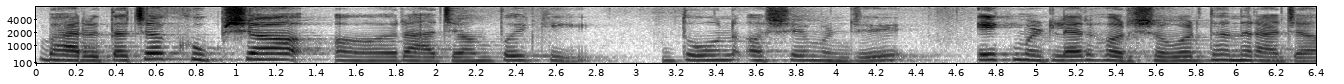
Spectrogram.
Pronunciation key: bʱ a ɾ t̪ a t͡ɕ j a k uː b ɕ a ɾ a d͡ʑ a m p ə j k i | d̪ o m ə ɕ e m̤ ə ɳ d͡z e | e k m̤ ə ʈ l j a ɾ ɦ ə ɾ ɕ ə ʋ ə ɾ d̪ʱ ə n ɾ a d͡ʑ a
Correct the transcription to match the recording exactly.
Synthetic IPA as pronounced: bʱ a ɾ t̪ a t͡ɕ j a kʰ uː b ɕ a ɾ a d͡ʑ a m p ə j k i | d̪ o n ə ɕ e m̤ ə ɳ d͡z e | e k m̤ ə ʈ l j a ɾ ɦ ə ɾ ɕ ə ʋ ə ɾ d̪ʱ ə n ɾ a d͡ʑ a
